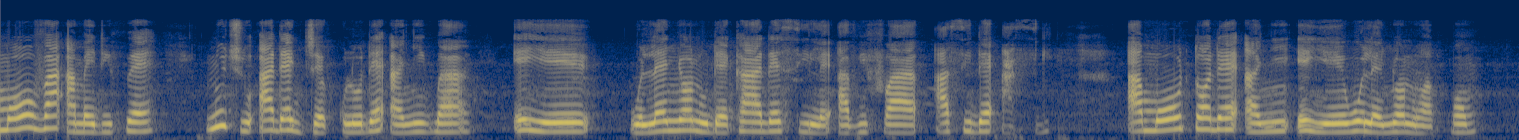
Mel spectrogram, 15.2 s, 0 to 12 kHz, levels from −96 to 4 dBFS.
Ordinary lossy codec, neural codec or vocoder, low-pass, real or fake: MP3, 96 kbps; none; 7.2 kHz; real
